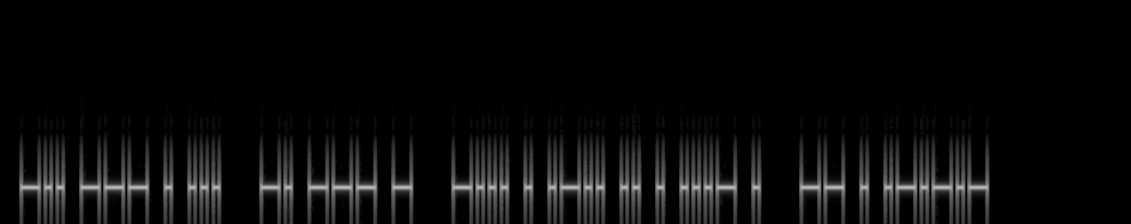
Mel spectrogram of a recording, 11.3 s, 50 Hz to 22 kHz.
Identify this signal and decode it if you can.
Morse code, heard as a keyed tone, about 20 wpm, 700 Hz. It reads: DOES NOT BELIEVE ME.
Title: Sentences from Top 1000 Words 20wpm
